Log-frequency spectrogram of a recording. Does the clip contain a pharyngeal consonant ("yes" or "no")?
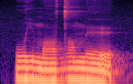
no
